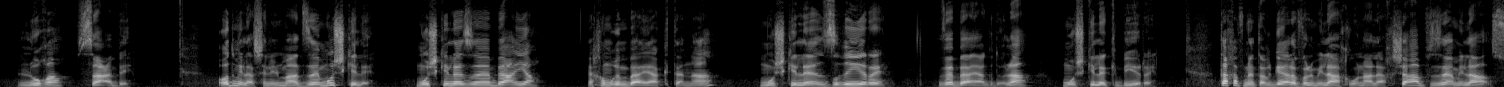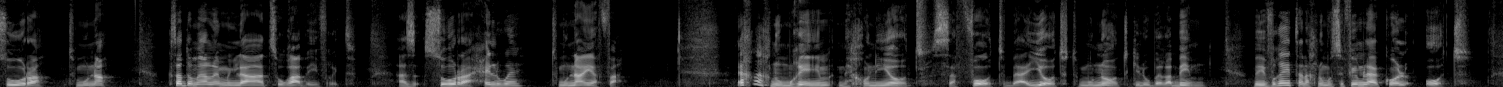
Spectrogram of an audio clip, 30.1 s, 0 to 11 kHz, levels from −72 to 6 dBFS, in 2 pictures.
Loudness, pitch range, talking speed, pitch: -23 LUFS, 140-205 Hz, 110 wpm, 160 Hz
